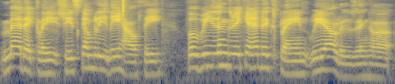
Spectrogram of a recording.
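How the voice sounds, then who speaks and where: Man voicing a grave, bright-toned medical robot. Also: high-pitched, animated, moderate pace, voice pushed up. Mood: clinical, grave. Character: grave medical robot delivering clinical news. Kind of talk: parody audio play acting.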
